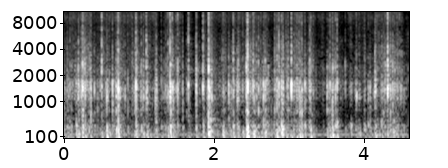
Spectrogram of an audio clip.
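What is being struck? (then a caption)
Small printed cardboard box. Fingertips and nails tap and scratch the printed faces and ends of a small, hollow, printed cardboard product box held in the hands. The result is a quick, uneven run of dry, papery taps and scratchy rasps. Each tap is short and hollow with almost no ring, and the sound is centered in the mids with some bright edge.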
